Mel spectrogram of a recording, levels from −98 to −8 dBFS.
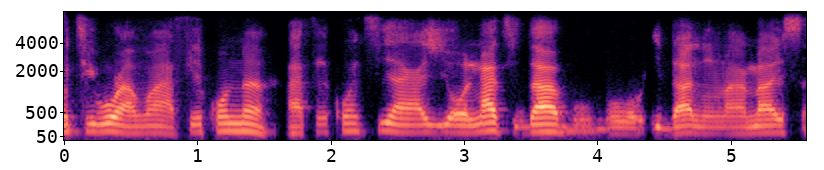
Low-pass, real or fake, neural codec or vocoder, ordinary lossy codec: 7.2 kHz; fake; codec, 16 kHz, 1 kbps, X-Codec, HuBERT features, trained on balanced general audio; Opus, 32 kbps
